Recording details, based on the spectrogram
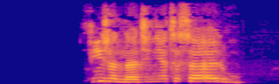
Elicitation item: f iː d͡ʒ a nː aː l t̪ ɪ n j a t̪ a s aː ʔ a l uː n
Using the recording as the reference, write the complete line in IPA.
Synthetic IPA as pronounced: f iː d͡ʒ a nː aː t̪ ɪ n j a t̪ a s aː ʔ a l uː n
